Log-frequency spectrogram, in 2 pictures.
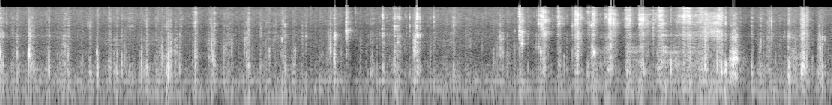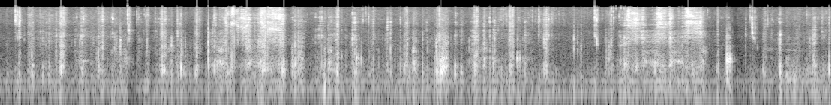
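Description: A young woman chews food loudly and wetly, close to a microphone.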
